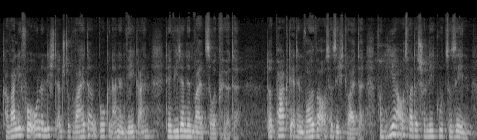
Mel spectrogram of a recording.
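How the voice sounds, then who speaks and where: A woman narrating a crime audiobook in a calm, even manner. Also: sits low, brisk, a little hiss or hum. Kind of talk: scripted narration.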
